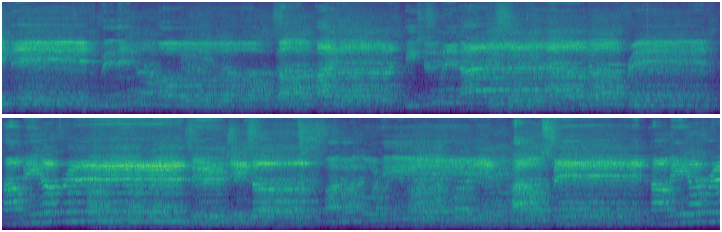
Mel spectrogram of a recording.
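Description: Church congregation singing a hymn a cappella, many voices and no instruments, with held notes and short breaks between phrases.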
